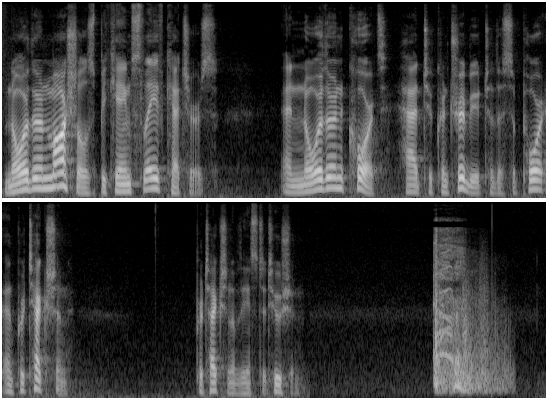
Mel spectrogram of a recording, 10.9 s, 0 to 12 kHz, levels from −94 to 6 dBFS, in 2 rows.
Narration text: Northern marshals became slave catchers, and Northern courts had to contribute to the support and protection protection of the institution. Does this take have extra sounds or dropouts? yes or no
yes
